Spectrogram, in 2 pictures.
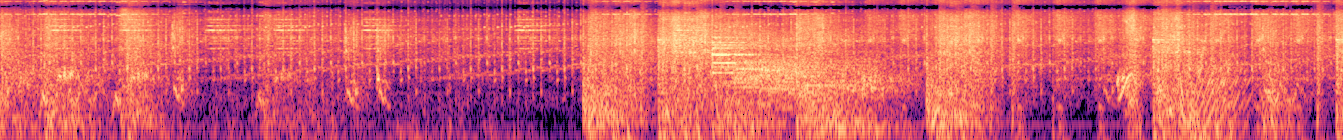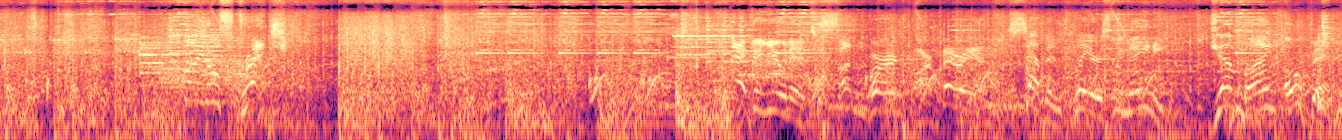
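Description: Cartoon battle sound effects and music play from a mobile game.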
